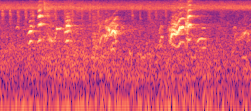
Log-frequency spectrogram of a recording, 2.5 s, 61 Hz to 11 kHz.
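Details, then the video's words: Bali myna calling in the wild in a Balinese forest: a series of brief, sharp chirps and squeaky notes spaced irregularly, ending in a louder slurred rising note, over a steady high hiss of forest background. "Burung JALAK BALI di hutan part 2 ~ BALI STARLING in the wild"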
